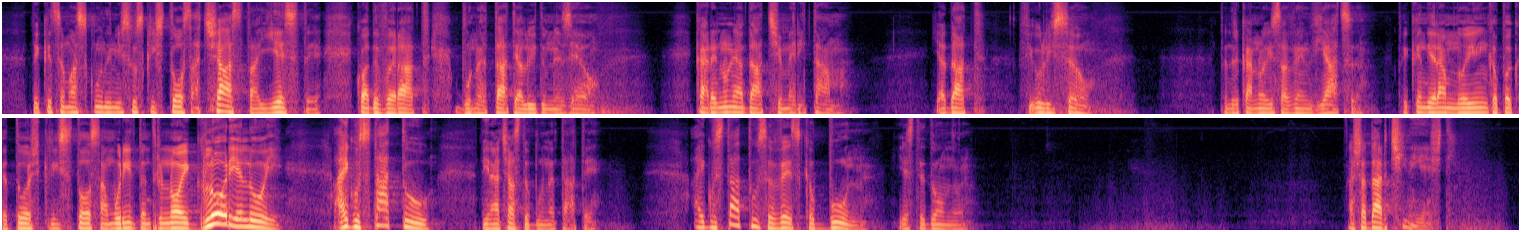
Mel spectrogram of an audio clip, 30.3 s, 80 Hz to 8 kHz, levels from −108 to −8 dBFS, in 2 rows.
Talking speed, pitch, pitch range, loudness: 120 wpm, 125 Hz, 115-135 Hz, -25 LUFS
